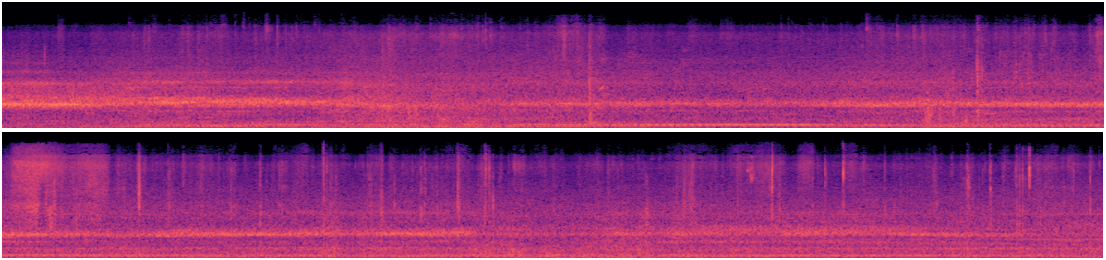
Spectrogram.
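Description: Light rail train car in motion, heard from inside: a steady rumble of wheels on the track with a constant whine over it. A few light clicks and a brief hiss about fifteen seconds in.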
